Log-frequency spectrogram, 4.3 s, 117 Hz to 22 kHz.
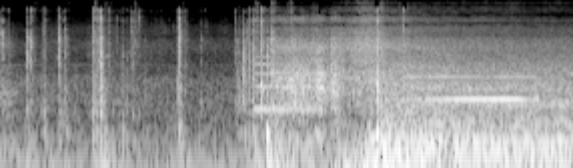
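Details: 1997-2003 10th-gen Ford F150 project; keys rattle, short crank, catches straight away and settles into a steady, even idle, healthy start.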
